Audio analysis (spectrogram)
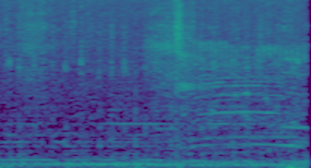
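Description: Sheep bleat in Age of Empires II, short game bleats over a low, continuous background hum, fairly quiet and with no talking.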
